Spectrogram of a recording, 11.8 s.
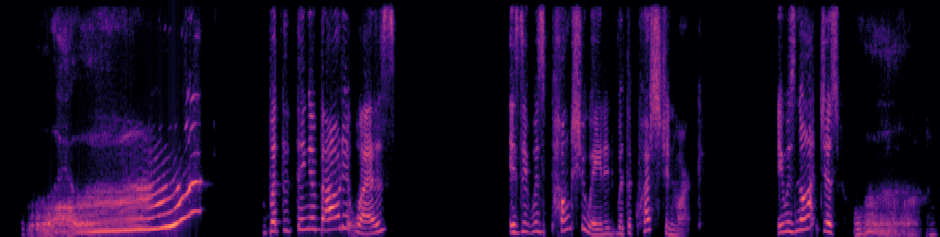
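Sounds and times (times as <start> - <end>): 
speech: 0.3 - 2.0, 3.4 - 5.0, 6.4 - 8.8, 9.7 - 11.7
human voice imitating a gravelly, non-intimidating growl: 0.3 - 2.3, 10.7 - 11.7.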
